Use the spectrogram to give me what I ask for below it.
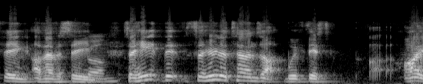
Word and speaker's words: Cejudo: So anyway, Cejudo? – Cejudo, yeah, Henry Cejudo.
